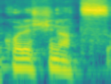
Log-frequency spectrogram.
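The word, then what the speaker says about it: Kolašinac: Koleji Nas lakabıyla tank genelde isim telaffuz larına biraz takılıyorlar maalesef ama gelmeden baktım boşnakçada Koleji natz olarak söyleniyor ismi Ben de programında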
